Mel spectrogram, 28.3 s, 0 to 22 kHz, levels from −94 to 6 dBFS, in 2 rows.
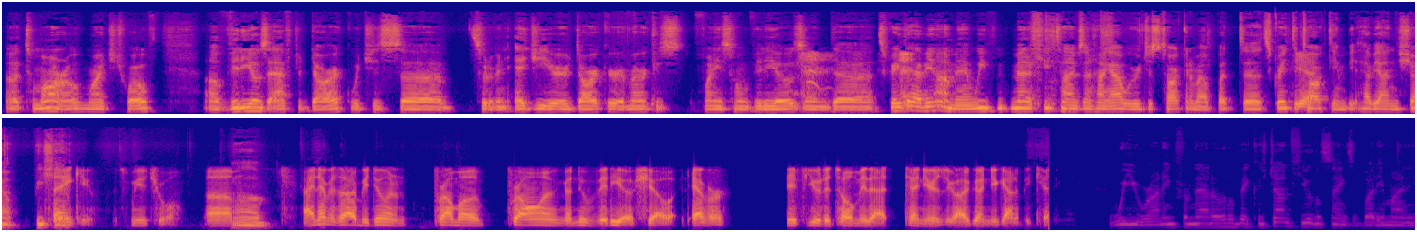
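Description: From 24.59 s to 28.26 s the sound collapses by about 35 dB into a faint residue. The likely cause is one channel inverted, with the shared content cancelling on mono summing. Unlike a dropout or fade, a faint difference signal remains.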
